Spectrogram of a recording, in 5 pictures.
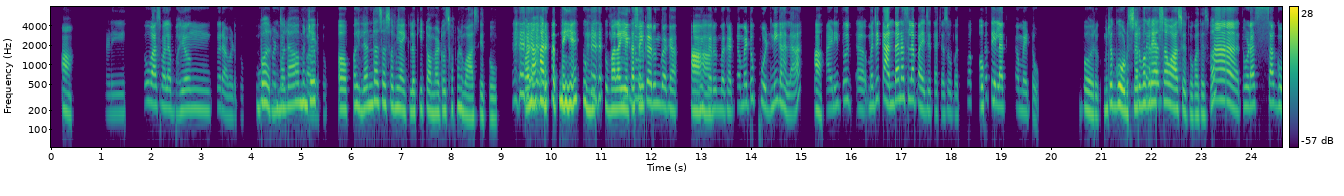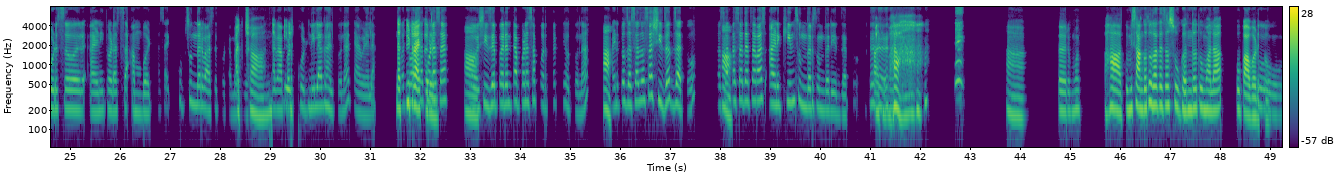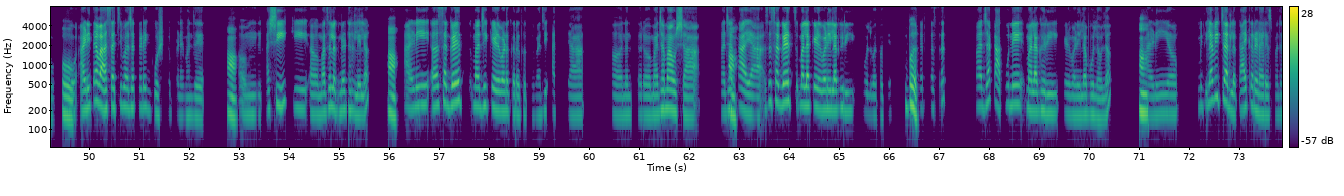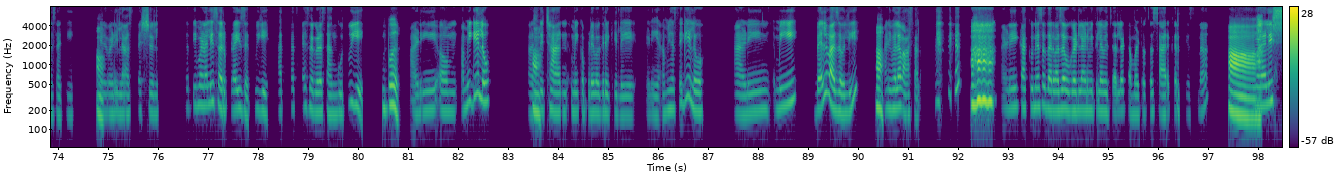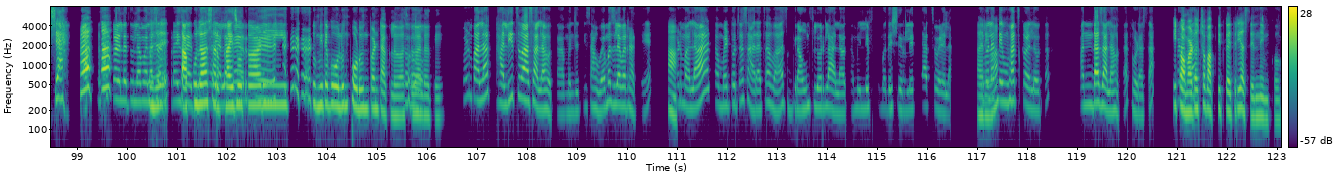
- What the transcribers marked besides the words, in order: tapping; laugh; laughing while speaking: "हरकत नाहीये"; laugh; chuckle; chuckle; drawn out: "हां"; stressed: "श्या"; giggle; laughing while speaking: "याला काय अर्थ आहे?"; laugh; laughing while speaking: "हो"; in English: "ग्राउंड फ्लोरला"
- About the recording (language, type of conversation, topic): Marathi, podcast, घरच्या रेसिपींच्या गंधाचा आणि स्मृतींचा काय संबंध आहे?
